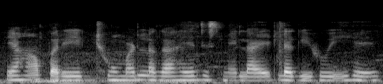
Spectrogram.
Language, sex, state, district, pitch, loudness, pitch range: Hindi, female, Uttar Pradesh, Lucknow, 190 Hz, -18 LUFS, 180-195 Hz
